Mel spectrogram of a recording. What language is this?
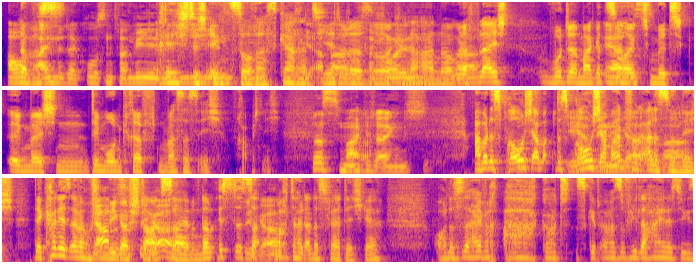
German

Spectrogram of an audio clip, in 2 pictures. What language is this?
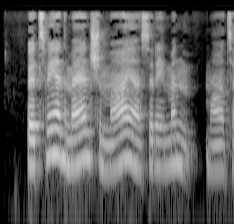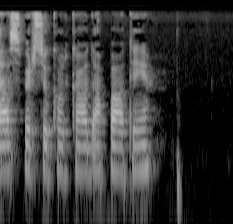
Latvian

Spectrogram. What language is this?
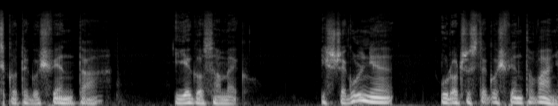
Polish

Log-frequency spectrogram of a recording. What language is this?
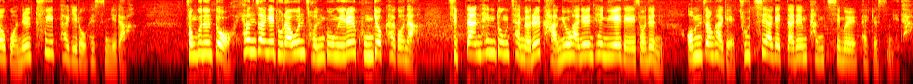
Korean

